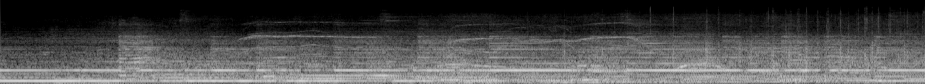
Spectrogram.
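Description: Live band playing a slow soul ballad: an electric slide guitar lead on a Gibson SG plays sliding, bending melody notes over long held chords and a steady low note.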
